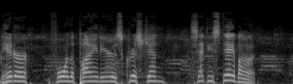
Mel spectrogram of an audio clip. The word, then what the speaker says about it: Santisteban: Third hitter for the Pioneers, Christian Santisteban. Let me repronounce it. Santisteban. Santisteban. Say it 3 times, and the word is yours.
